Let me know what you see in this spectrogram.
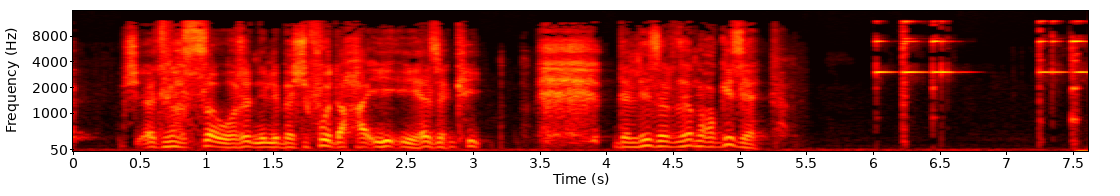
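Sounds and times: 
speech: 0:00.6 - 0:03.2, 0:04.1 - 0:05.4
doorbell ringing with bright metallic chiming tones: 0:06.0 - 0:07.6.

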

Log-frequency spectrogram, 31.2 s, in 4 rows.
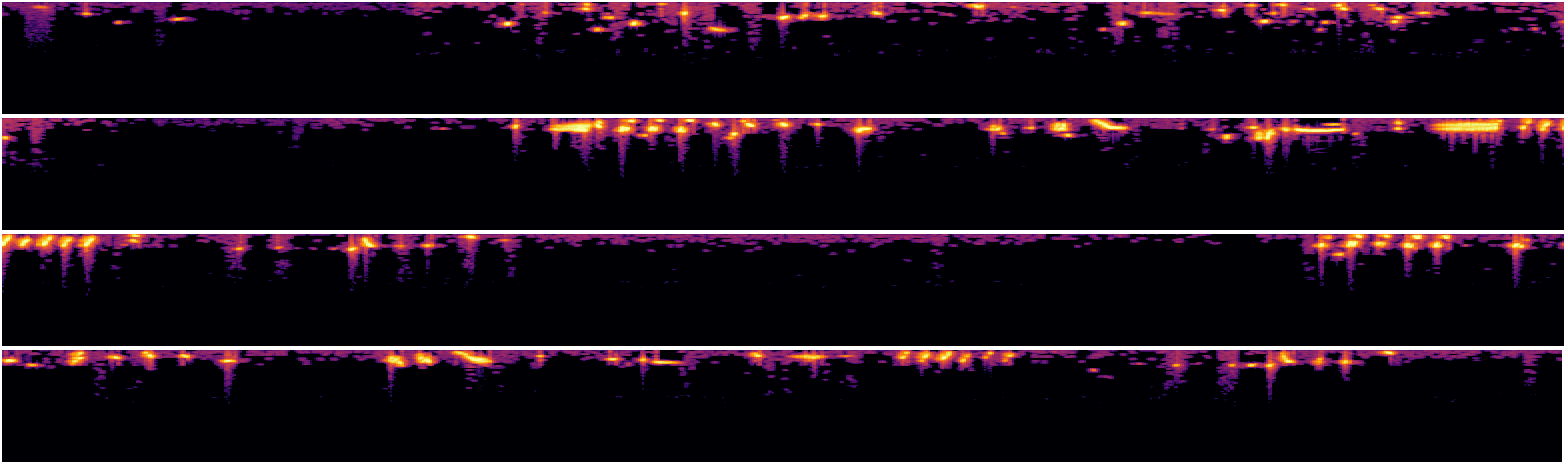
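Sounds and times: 
European goldfinch song: 0:00.0 - 0:01.0, 0:02.1 - 0:08.1, 0:10.3 - 0:18.2, 0:22.2 - 0:24.7, 0:25.3 - 0:30.4.

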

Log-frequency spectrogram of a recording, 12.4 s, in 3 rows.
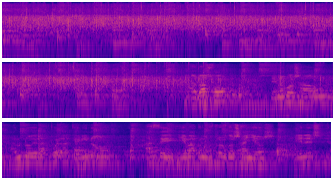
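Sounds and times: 
theatre concert audience applauding a pianist: 0:00.0 - 0:07.5
speech: 0:06.5 - 0:12.3.

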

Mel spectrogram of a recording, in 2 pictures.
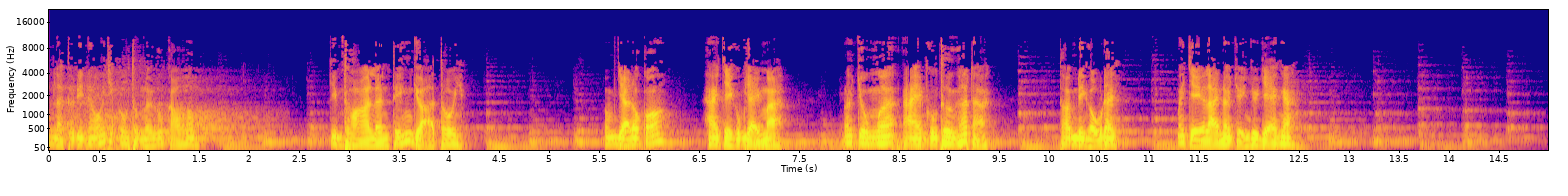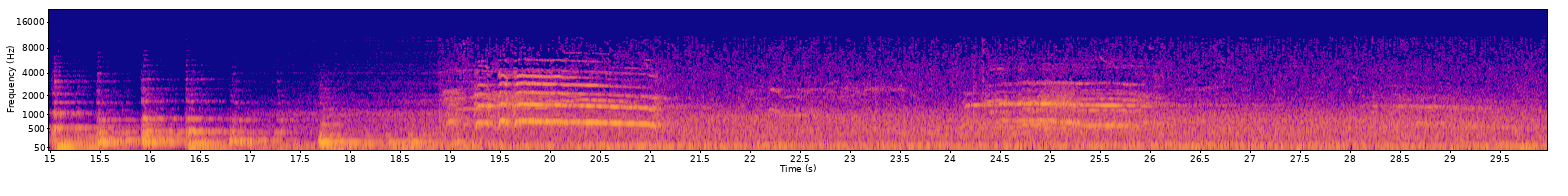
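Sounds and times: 
speech: 0:00.0 - 0:01.7, 0:02.8 - 0:04.2, 0:05.6 - 0:09.5, 0:10.1 - 0:12.6
jungle fowl rooster crowing: 0:18.7 - 0:21.5, 0:24.0 - 0:26.8, 0:28.0 - 0:29.9.

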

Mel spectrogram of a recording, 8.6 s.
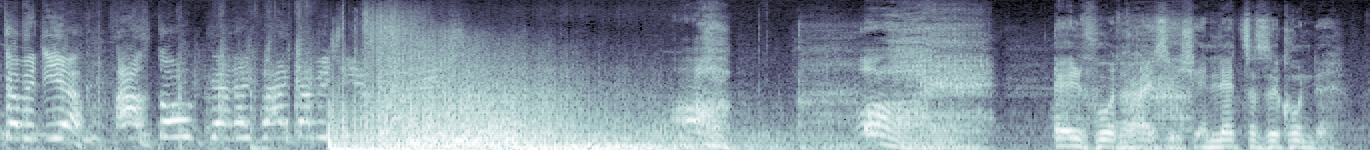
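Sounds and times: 
speech: 0:00.2 - 0:03.0, 0:04.3 - 0:04.7, 0:05.4 - 0:08.5
deep heavy explosion rumble: 0:02.1 - 0:05.2
strained gasps or groans from a voice: 0:04.9 - 0:06.6.

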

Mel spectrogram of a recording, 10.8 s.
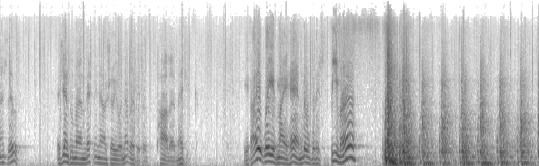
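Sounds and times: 
speech: 0:00.0 - 0:00.6, 0:01.2 - 0:03.9, 0:04.9 - 0:08.3
heavy steel shutters slamming down over doors and windows: 0:07.7 - 0:10.7.

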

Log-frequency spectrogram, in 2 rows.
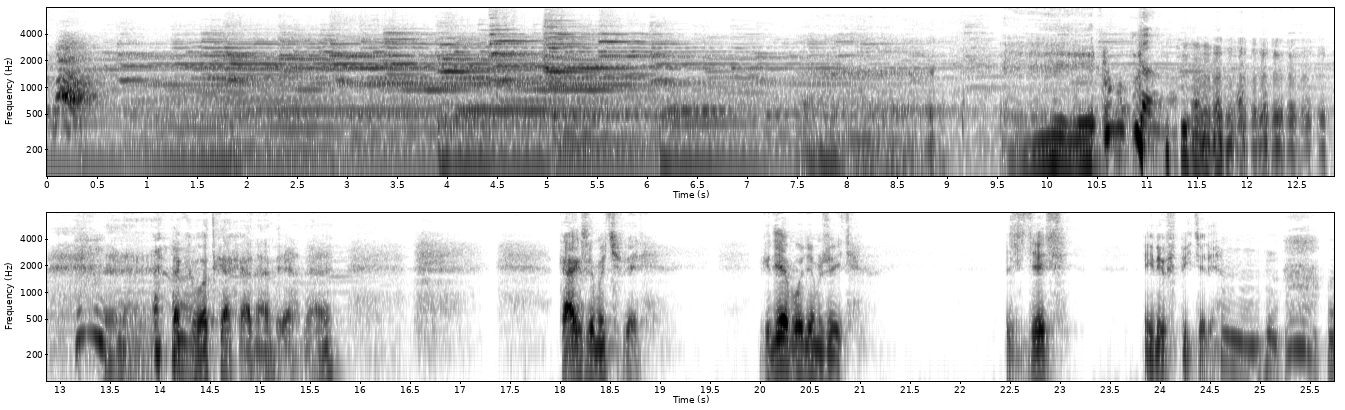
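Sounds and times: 
church bells ringing: 0:00.0 - 0:17.0
people chuckling: 0:07.5 - 0:16.2
speech: 0:11.0 - 0:16.0, 0:18.0 - 0:19.0, 0:20.0 - 0:21.1, 0:22.4 - 0:23.1, 0:23.8 - 0:25.7.

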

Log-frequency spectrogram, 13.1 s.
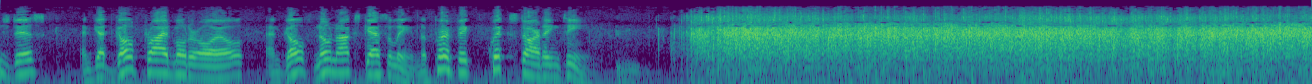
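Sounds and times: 
speech: 0:00.0 - 0:06.4
burst of applause: 0:06.6 - 0:13.1.

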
